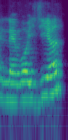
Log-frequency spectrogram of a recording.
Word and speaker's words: Lavoisier: लेवोइजियर spelling है LAVOISIER, proposed by लेवोइजियर।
